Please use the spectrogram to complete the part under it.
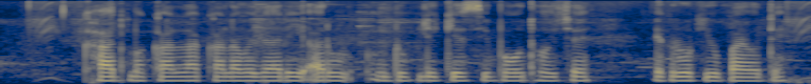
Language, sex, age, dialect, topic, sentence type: Maithili, male, 41-45, Angika, agriculture, question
